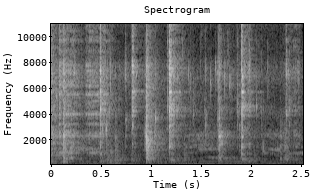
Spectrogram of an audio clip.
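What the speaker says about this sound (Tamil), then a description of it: "2 பிரியாணி இலை, 2 ஏலக்காய், 2 பட்டை கிராம்பு, ஒரு அன்னாச்சி மூக்கு போட்டு நல்லா ஃப்ரை பண்ணணும்" Whole spices, bay leaves, cardamom, cinnamon, cloves and star anise, frying in oil for mutton biryani, with a light sizzle under repeated metal spoon scrapes and clinks against the pan.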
